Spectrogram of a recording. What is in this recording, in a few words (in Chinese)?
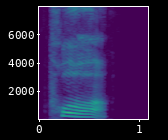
"破", Chinese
